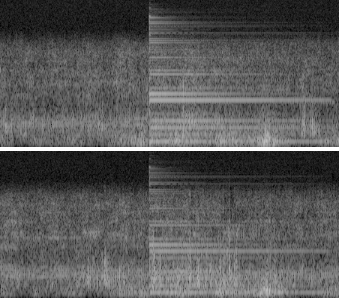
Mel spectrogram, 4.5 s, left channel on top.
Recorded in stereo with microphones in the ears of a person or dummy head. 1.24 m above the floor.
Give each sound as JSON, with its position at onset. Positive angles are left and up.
{"t": 2.0, "sound": "a guitar", "side_deg": 25}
